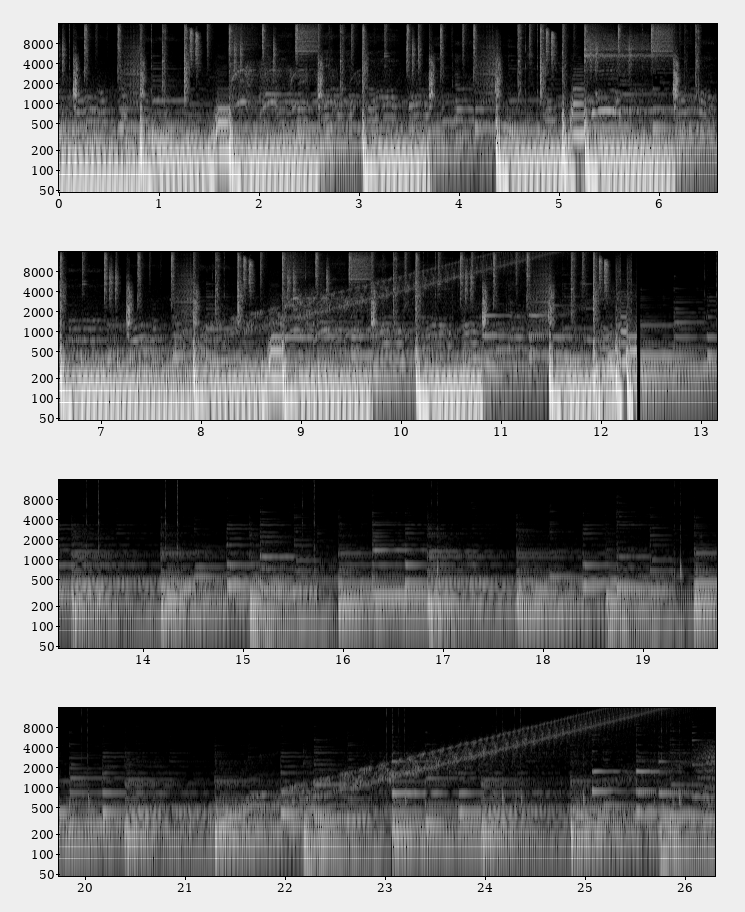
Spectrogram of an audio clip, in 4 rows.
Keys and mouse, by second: 6.5-8.2 alt+drag, 19.1 click, 23.6 click.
